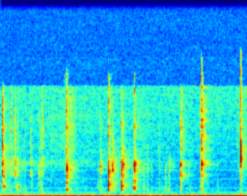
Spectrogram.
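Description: Keystrokes on a computer keyboard entering an account number into a database form, a quick irregular run of light clicks over a steady low hum, with no talking.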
